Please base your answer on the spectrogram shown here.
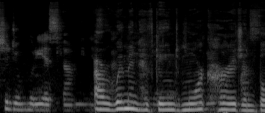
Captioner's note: through translator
